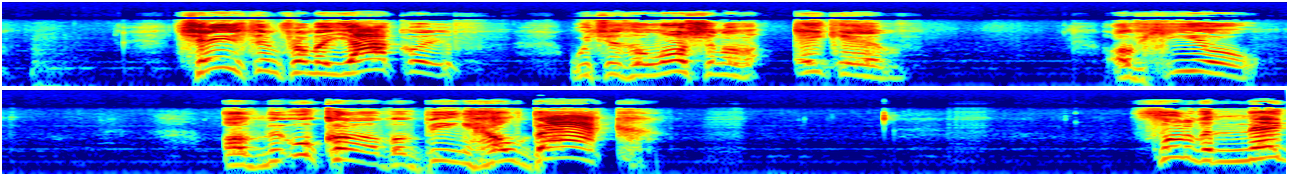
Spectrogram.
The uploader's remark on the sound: Shiur recorded in Yeshivas Ohr Reuven, Monsey, NY.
